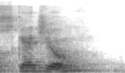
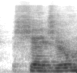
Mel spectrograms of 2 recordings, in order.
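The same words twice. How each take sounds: First: The word is said with a non-British pronunciation. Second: The word is said with a British pronunciation. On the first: The speaker calls it wrong. "not schedule" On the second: The speaker calls it right. "British English"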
